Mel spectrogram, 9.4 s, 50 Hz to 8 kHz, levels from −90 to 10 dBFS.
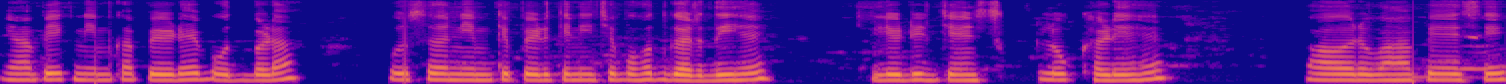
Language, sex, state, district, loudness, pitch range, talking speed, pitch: Hindi, female, Maharashtra, Nagpur, -24 LUFS, 200-220 Hz, 180 wpm, 210 Hz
